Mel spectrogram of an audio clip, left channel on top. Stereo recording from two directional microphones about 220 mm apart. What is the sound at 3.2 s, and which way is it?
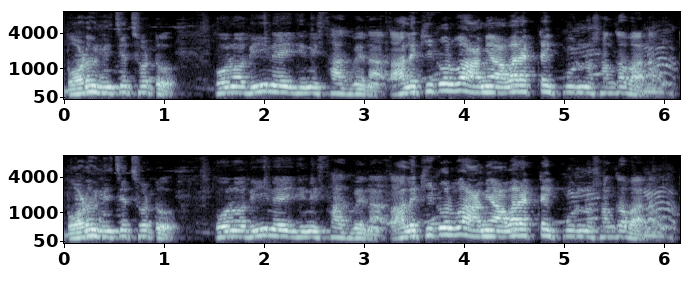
Speech, 25° left (ahead or behind).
